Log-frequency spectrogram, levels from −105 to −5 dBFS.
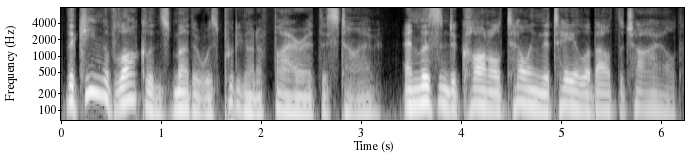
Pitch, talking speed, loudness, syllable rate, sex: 105 Hz, 220 wpm, -21 LUFS, 5.3 syllables/s, male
